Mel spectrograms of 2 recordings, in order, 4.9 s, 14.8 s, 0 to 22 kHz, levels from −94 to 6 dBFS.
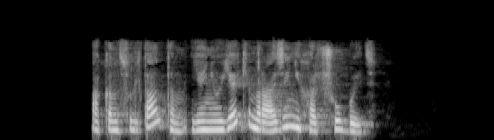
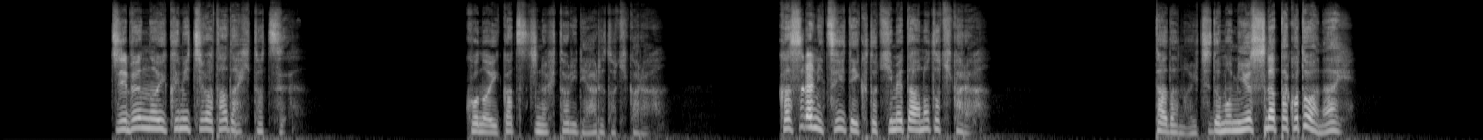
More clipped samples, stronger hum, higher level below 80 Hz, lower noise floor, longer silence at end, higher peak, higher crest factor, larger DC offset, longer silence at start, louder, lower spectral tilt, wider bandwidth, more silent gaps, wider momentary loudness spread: neither; neither; about the same, -60 dBFS vs -62 dBFS; second, -80 dBFS vs under -90 dBFS; second, 1.2 s vs 1.35 s; about the same, -2 dBFS vs -4 dBFS; second, 16 dB vs 26 dB; neither; second, 0.95 s vs 1.15 s; first, -17 LUFS vs -25 LUFS; first, -5.5 dB/octave vs -2 dB/octave; second, 7.8 kHz vs over 20 kHz; neither; second, 8 LU vs 19 LU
